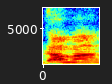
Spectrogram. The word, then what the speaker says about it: gamma: अब दोस्तों एक जीरो को अल्फा कहेंगे, दूसरे जीरो को बीटा कहेंगे और तीसरे जीरो को गामा कहेंगे. गामा, गेमा, kind of a pronunciations.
